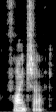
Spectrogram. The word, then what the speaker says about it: Freundschaft: ST is pronounced st, and SCH is pronounced sh. So that means friendship, Freundschaft.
